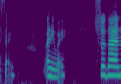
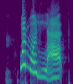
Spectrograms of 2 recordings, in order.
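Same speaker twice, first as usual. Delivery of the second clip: menacing loud quote; 11 dB louder, much slower than usual. Retold or imitated. Rook taunting the dying man.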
